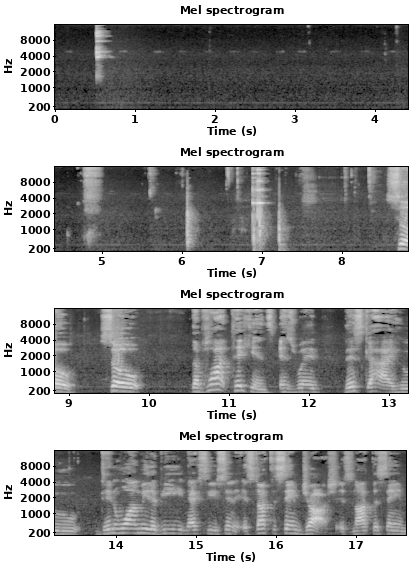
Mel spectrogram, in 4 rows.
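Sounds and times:
glasses clinking together in a toast: 0:00.5 - 0:00.8, 0:06.9 - 0:07.4
speech: 0:08.7 - 0:17.6.

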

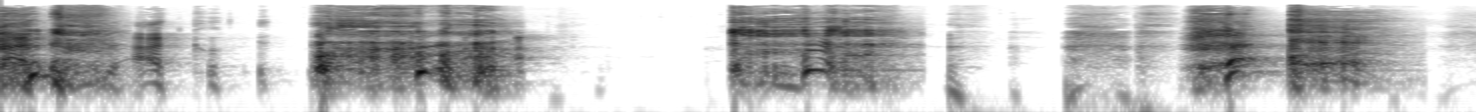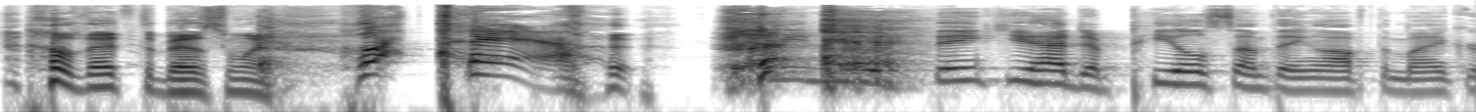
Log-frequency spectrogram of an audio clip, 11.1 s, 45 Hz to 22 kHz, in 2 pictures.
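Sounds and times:
coughing and throat clearing: 0:00.0 - 0:05.4, 0:06.5 - 0:09.0
speech: 0:05.7 - 0:06.8, 0:07.4 - 0:11.0.

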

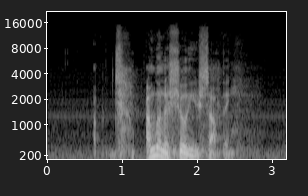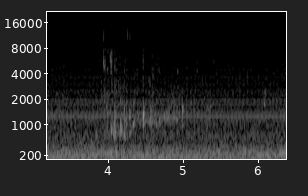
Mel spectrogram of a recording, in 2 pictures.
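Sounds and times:
steady noise: 0:00.0 - 0:06.3
speech: 0:01.3 - 0:02.6
water poured from a pitcher into a glass: 0:03.9 - 0:05.2.

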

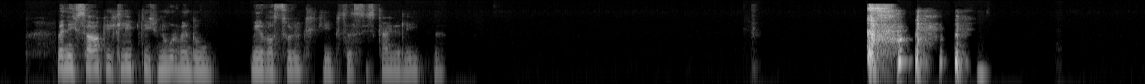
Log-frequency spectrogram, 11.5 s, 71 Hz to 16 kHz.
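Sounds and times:
speech: 0:00.6 - 0:04.5
person coughing: 0:08.7 - 0:09.9.

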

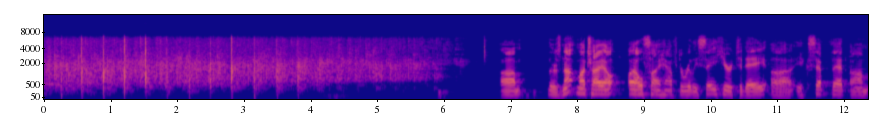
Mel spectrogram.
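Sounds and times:
audience applause: 0:00.0 - 0:06.2
speech: 0:06.8 - 0:12.3.

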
